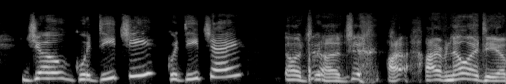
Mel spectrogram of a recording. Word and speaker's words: Giudice: Oh, I have no idea, but I think it's pronounced Giudice or Giudice. Is it? Thank you. I knew you'd know. Giudice. Is that it? It is. Yeah. It's tough. They do they do the Italian Giudice.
